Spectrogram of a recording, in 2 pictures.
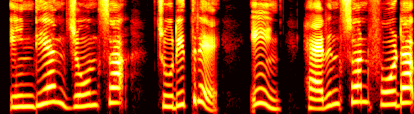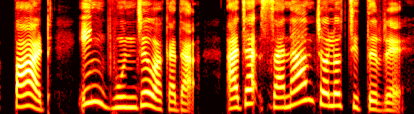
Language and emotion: Santali, happy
